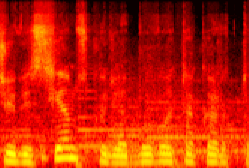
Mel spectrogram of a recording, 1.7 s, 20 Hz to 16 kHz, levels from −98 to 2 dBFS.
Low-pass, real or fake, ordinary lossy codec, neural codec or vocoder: 14.4 kHz; real; Opus, 16 kbps; none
